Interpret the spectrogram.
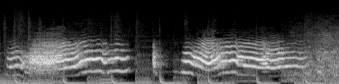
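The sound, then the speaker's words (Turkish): A voice imitates the creaky-door call of a male deer seeking a female in the mating season: two loud, drawn-out, wavering groans, separated by a brief pause, with the second call trailing off rough and breathy. “Alo bu üreme dönemlerinde dişi ararken kapı gıcırtısı sesi çıkartan erkek geyiklerden biriyle mi görüşüyor?”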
